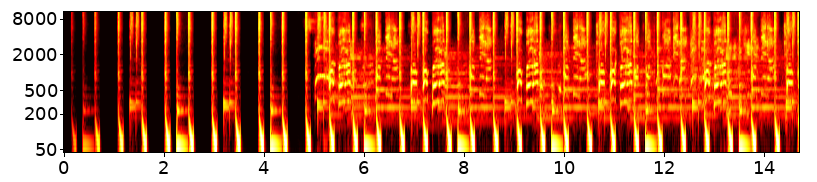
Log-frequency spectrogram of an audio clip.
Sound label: Dance Hype Re Drum 128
